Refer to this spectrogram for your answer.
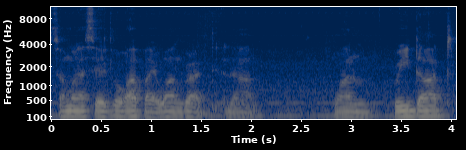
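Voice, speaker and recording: A man speaks at a fairly low pitch. Audible room echo is present. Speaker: teaching assistant. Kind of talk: tutorial. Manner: fast; hesitant, many fillers.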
